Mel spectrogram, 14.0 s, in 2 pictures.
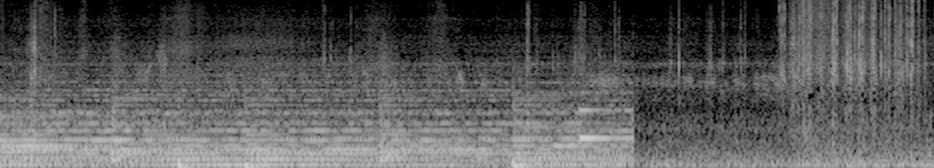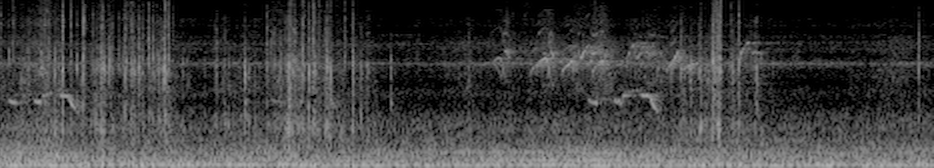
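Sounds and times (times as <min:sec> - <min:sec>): packaging rustling crackle: 0:05.0 - 0:10.0, 0:12.0 - 0:12.8.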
